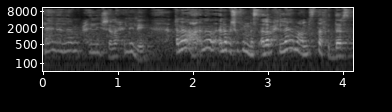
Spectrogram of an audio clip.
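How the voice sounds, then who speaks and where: A sheepish, excuse-making schoolboy with an Egyptian Arabic accent, as a man puts him on, who mumbles softly. His voice sits lower and quieter than an adult's lecture, and he sounds like he's hoping to be let off. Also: very fast, a little hiss or hum, close to an everyday voice. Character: excuse-making male Azhari high school student.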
